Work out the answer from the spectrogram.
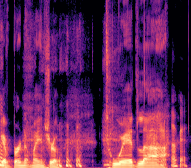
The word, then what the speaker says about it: Twiddla: Twiddlea. Or no. No. No A. No E. Twiddla. I wanted to spell it Twiddler. Yeah. But it's not. It's Twiddla. So Twiddla, when we're talking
